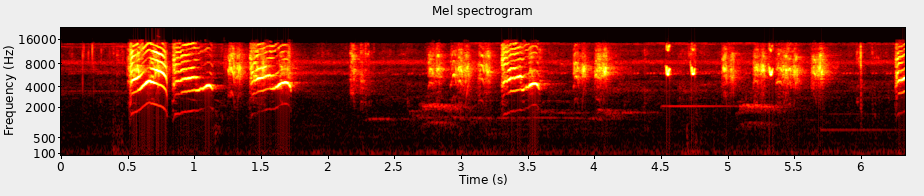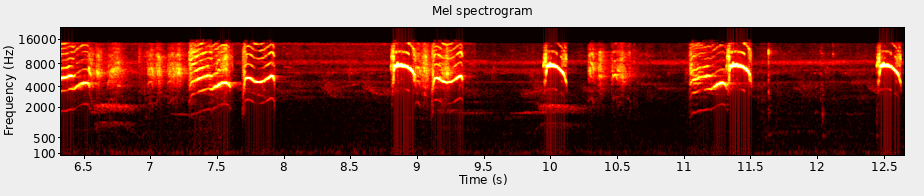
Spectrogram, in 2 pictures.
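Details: In a wild Javan munia nest scene with chicks and a calling male, a noisy chorus of repeated high squeaky arched notes, with softer lower whistled tones threading between, busy and restless throughout.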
